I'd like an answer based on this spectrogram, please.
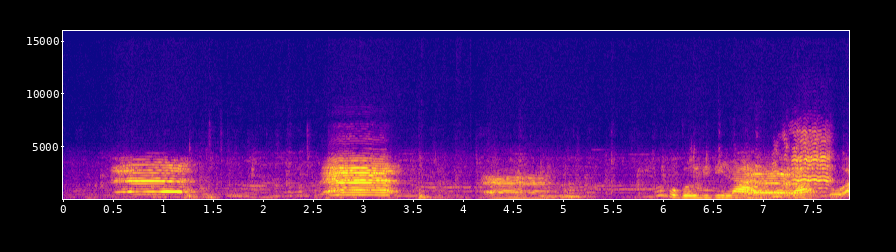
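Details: Black-headed F2 Dorper sheep from a breeding farm give four strong quavering bleats, the last rising high and strained, over soft music and low voices.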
